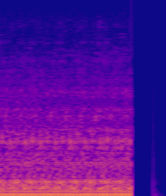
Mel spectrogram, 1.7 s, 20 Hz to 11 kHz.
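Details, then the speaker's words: Ford Transit Mk7 2.2 FWD diesel after starter motor fix, suspension knock repair and MAF/MAP sensor and EGR clean: starts perfectly, steady even low diesel rumble at idle with no knocking or hesitation; normal healthy idle. "So, to conclude, starts perfect. Knocking noise has gone and the hesitation has also gone."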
